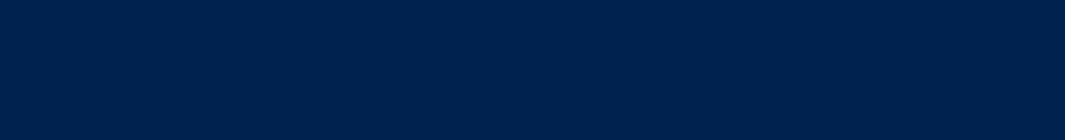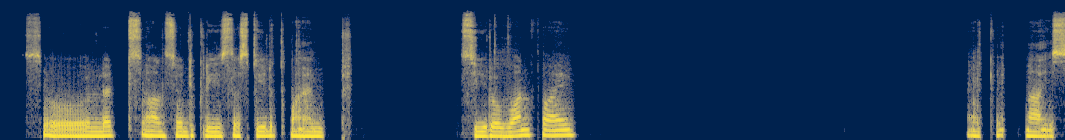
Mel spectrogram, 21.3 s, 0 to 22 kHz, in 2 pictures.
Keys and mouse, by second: 2.1 space, 5.6-7.5 drag, 9.7 space, 11.2 click, 12.4-15.5 drag, 16.0 space, 16.9 click, 20.3 space, 20.5 click.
